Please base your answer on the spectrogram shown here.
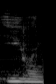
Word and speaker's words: eland: Supposedly, there's a lot of eland in this area, and I'd really like to shoot an eland, so, or elan, depending on how you pronounce it.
